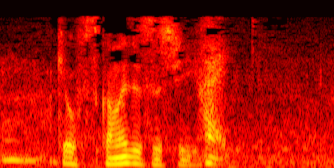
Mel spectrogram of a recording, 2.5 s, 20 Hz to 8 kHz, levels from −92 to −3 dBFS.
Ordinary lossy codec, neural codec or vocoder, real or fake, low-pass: MP3, 24 kbps; codec, 16 kHz, 4 kbps, X-Codec, WavLM features, trained on Multilingual LibriSpeech; fake; 7.2 kHz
